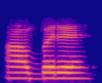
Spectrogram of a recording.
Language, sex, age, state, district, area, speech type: Goan Konkani, female, 18-30, Goa, Murmgao, rural, conversation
